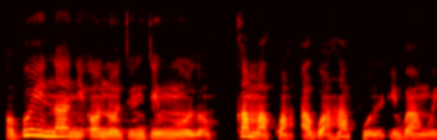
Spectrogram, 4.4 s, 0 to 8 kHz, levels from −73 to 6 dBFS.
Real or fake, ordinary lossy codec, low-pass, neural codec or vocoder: real; none; none; none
